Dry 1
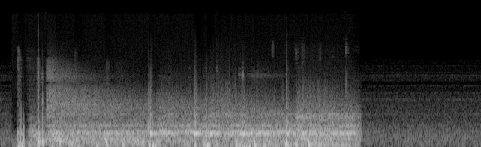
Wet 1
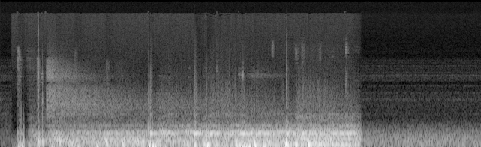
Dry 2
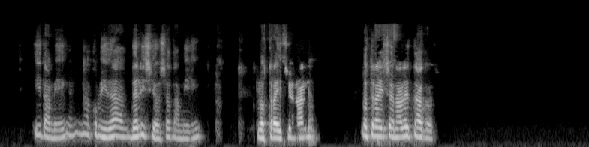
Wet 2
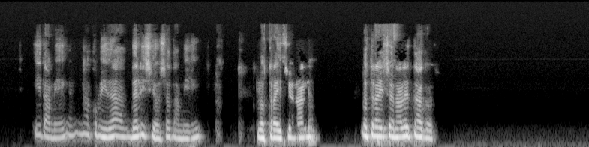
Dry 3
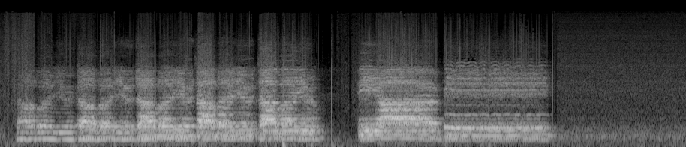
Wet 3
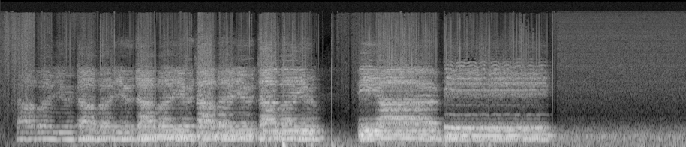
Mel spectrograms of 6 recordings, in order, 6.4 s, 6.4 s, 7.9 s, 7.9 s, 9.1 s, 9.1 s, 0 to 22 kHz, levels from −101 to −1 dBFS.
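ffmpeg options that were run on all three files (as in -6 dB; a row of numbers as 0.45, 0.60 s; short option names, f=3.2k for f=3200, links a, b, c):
-af "asubboost=boost=12:cutoff=230,crystalizer=i=9.5:c=0,volume=-1dB"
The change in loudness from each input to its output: +12.0, +9.5, +7.0 LU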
